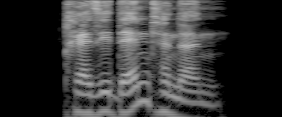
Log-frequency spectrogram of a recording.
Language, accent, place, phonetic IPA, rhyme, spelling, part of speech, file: German, Germany, Berlin, [pʁɛziˈdɛntɪnən], -ɛntɪnən, Präsidentinnen, noun, De-Präsidentinnen.ogg
- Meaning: plural of Präsidentin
